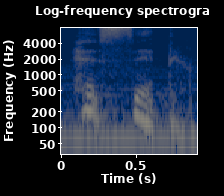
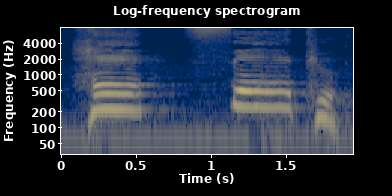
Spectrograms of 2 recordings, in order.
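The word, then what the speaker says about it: חסד: 참 좋아하는 히브리어가 있지요 헤세드 해세드 또는 핵 시옷받침 세드 또는 헤세드 러분 발음 따라서 좀 틀립니다 상 내용은 똑같습니다이 말은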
